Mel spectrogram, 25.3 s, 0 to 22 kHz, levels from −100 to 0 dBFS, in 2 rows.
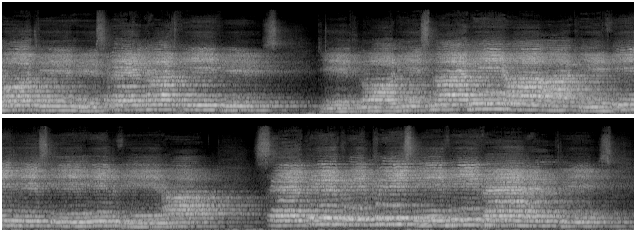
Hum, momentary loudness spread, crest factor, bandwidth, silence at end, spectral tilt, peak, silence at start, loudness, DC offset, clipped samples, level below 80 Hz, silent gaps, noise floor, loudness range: none; 13 LU; 18 dB; 15.5 kHz; 0 s; -5 dB/octave; -10 dBFS; 0 s; -28 LUFS; under 0.1%; under 0.1%; -68 dBFS; none; -51 dBFS; 7 LU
